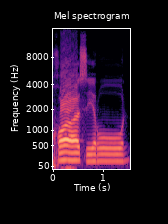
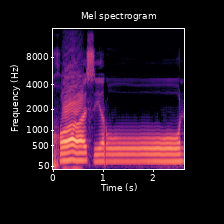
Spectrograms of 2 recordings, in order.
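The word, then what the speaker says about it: الْخَاسِرُونَ: ada huruf mad panjang Mad Arid boleh dua harakat boleh empat harakat boleh en harakat maka boleh humul khasirun dua harakat humul khasirun EMP humul khosirun en harakat kita coba ulang alladzina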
